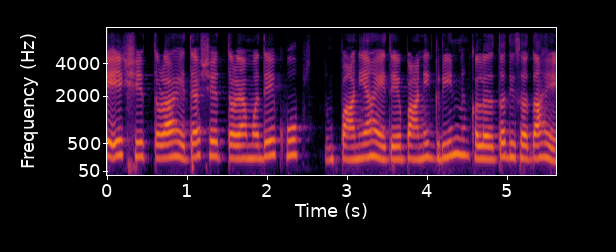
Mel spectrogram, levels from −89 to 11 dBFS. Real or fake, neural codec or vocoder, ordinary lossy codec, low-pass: real; none; Opus, 64 kbps; 7.2 kHz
